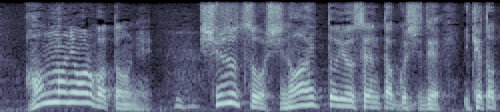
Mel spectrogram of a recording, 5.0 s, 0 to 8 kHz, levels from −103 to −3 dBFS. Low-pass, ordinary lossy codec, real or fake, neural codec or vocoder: 7.2 kHz; none; fake; vocoder, 44.1 kHz, 128 mel bands every 256 samples, BigVGAN v2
